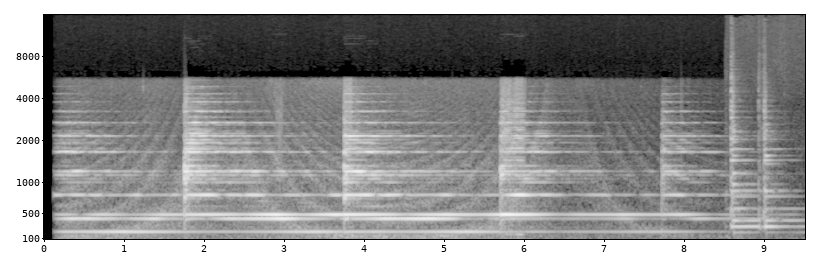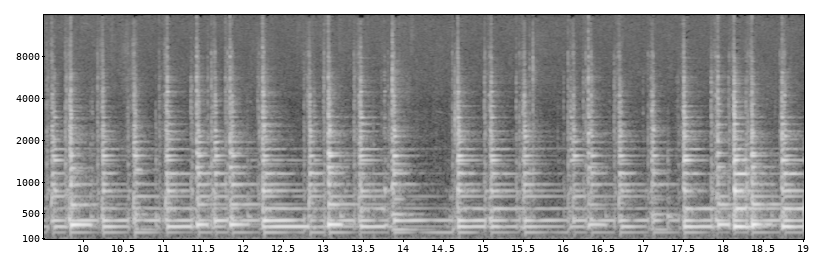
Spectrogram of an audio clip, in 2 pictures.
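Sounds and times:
church bell tolling: 0.2s - 8.9s.

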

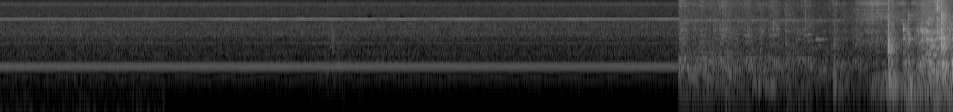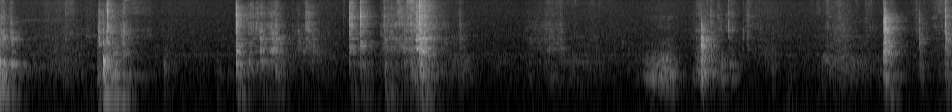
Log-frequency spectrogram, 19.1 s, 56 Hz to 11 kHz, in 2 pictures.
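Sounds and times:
steady hum: 0.0s - 11.8s
rubbing and scraping on metal: 6.8s - 9.8s, 11.9s - 14.1s.

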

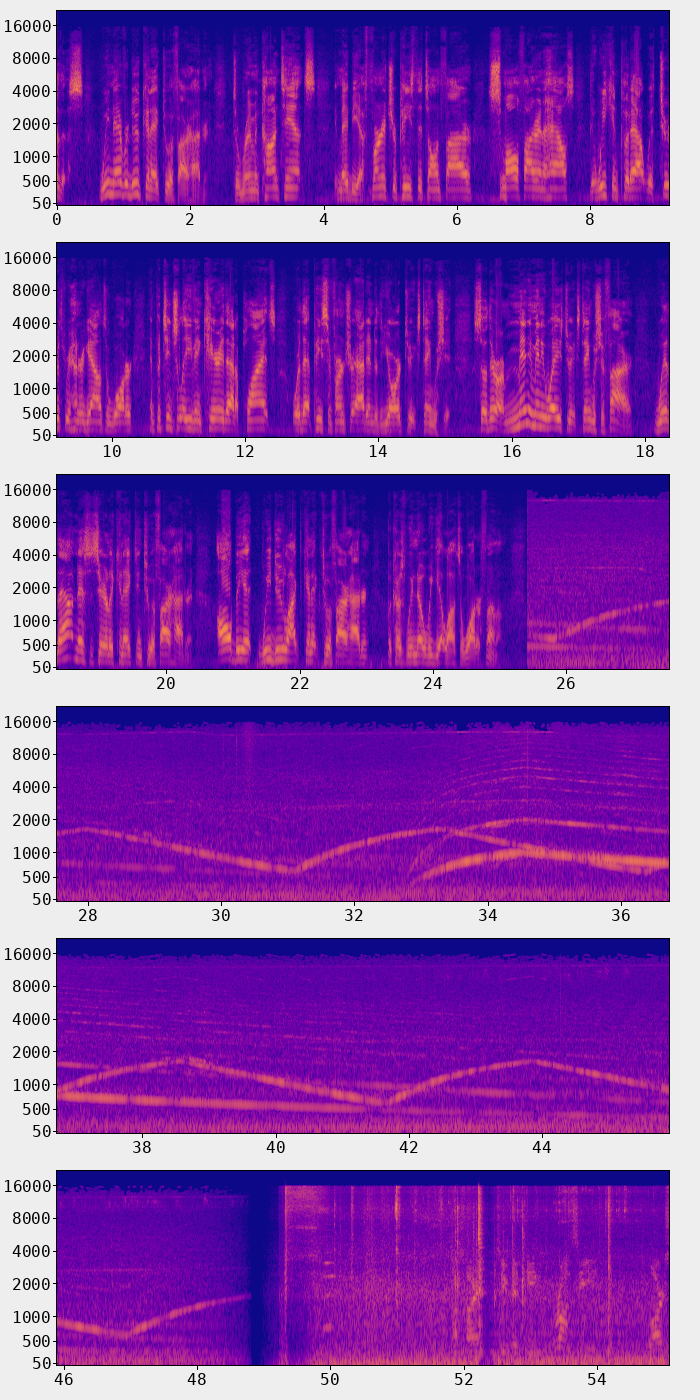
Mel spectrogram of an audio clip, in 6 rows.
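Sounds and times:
road noise: 0.0s - 55.0s
truck engine rumbling: 25.3s - 55.0s
fire engine siren wailing: 25.4s - 48.8s
lower siren tone: 25.4s - 48.8s.

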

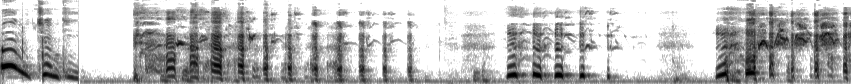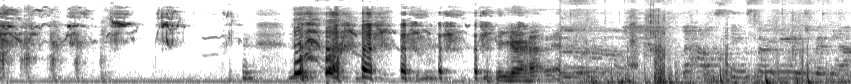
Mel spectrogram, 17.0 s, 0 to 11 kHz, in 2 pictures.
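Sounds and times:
person giggling: 1.4s - 6.3s, 7.1s - 13.6s.

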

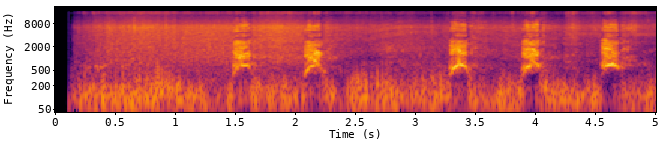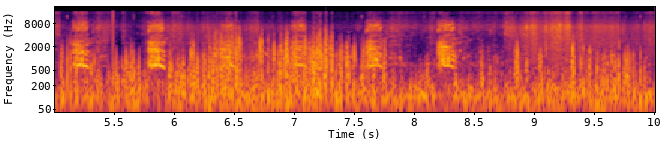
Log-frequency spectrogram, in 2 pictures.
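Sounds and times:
dog barking: 1.4s - 2.4s, 3.3s - 8.5s.

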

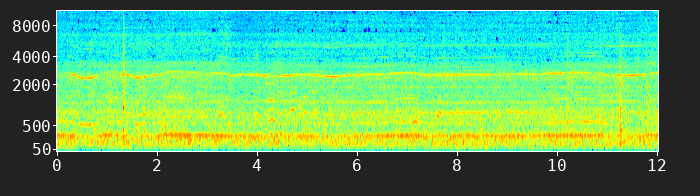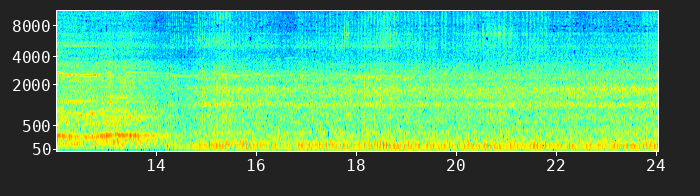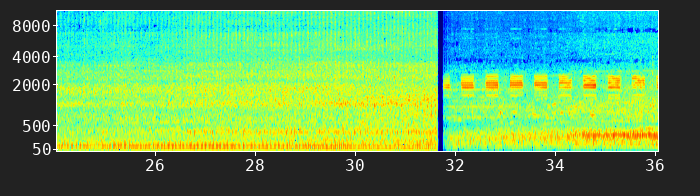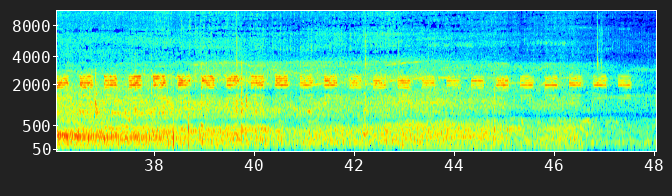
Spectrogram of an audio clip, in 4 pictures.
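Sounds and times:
diesel engines running: 0.0s - 48.0s.

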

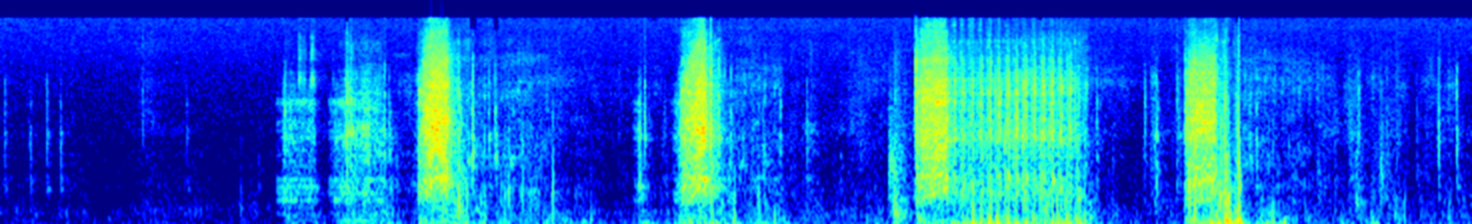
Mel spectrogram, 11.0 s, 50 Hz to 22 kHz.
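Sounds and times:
drill boring into wood: 2.2s - 3.5s, 6.9s - 8.2s, 8.9s - 9.3s.

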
